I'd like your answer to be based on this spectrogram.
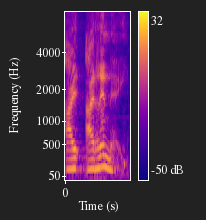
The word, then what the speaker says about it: eirene: This particular word, peace, it's spelled E-I-R-E-N-E in the Greek, and it's pronounced Irene. It's how it's pronounced.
